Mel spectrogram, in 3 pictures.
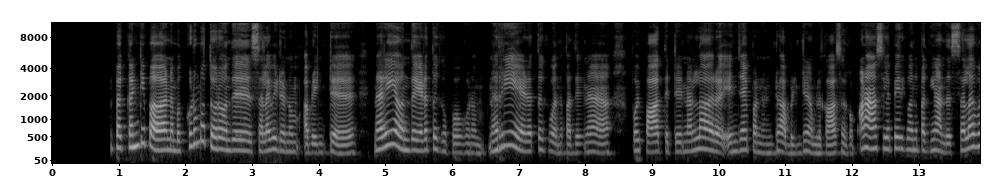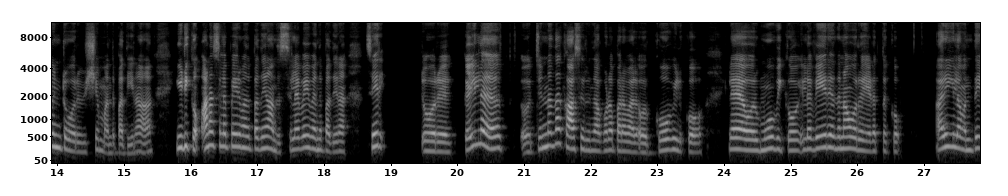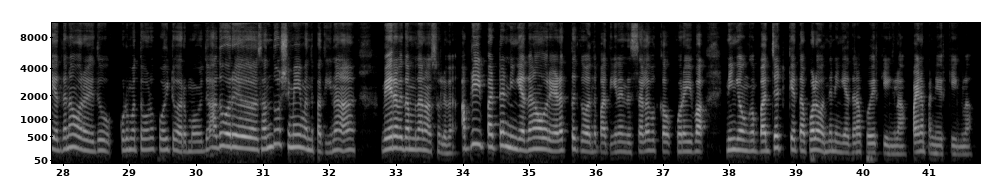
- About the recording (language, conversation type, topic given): Tamil, podcast, மிதமான செலவில் கூட சந்தோஷமாக இருக்க என்னென்ன வழிகள் இருக்கின்றன?
- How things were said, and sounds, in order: in English: "என்ஜாய்"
